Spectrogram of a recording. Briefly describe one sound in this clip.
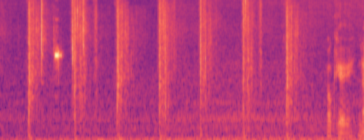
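Footsteps crunch steadily over soft ground.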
